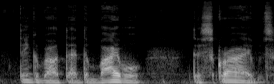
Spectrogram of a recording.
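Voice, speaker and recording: A soft-spoken man talks at a fairly slow pace with a very deep, low pitch. His intonation is monotone and flat. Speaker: religious teacher. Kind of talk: religious lesson. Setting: semi-public place. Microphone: too quiet.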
